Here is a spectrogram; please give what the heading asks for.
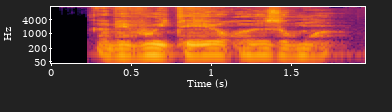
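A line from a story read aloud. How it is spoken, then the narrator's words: Quiet question. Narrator (French): questionna tout bas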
